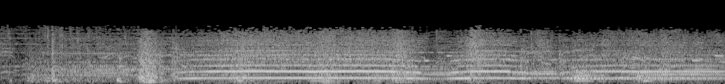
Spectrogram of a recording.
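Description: A train pulls away from a station, its horn sounding in long sustained tones over a steady mechanical rumble and clatter that stays loud throughout.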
